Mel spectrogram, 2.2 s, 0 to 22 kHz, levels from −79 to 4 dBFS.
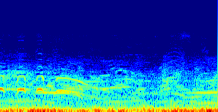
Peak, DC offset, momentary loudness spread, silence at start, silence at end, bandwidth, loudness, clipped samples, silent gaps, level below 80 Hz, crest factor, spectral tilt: -2 dBFS; under 0.1%; 6 LU; 0 s; 0 s; 2.7 kHz; -25 LUFS; under 0.1%; none; -18 dBFS; 14 dB; -9.5 dB/octave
